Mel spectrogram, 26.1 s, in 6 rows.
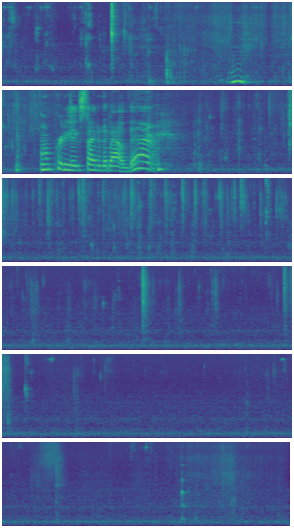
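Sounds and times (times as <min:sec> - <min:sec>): wet chewing and lip smacks: 0:00.0 - 0:02.9, 0:07.4 - 0:18.0, 0:18.6 - 0:19.2
faint steady hum: 0:00.0 - 0:26.0.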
